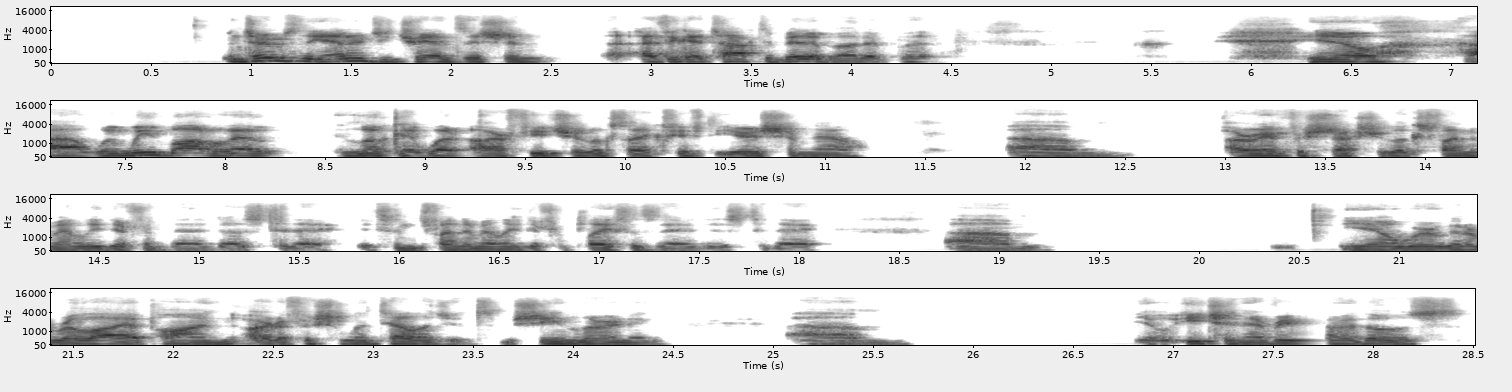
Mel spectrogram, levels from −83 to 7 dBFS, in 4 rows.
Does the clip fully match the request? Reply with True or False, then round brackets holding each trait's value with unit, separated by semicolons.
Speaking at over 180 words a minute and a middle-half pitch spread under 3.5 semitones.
False (155 wpm; 2.8 semitones)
